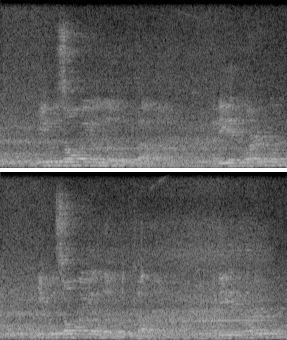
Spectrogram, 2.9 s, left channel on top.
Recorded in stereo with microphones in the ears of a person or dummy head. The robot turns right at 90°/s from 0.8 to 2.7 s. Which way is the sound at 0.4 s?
120° right.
